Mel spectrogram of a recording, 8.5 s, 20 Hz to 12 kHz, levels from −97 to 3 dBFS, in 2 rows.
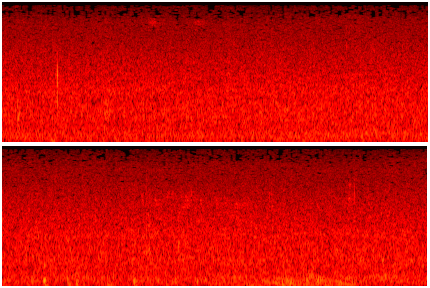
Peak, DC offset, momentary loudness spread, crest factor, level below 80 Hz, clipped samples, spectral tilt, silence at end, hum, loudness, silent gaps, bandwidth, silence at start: -22 dBFS; under 0.1%; 1 LU; 24 dB; -60 dBFS; under 0.1%; -3.5 dB/octave; 0 s; none; -47 LUFS; none; 11.5 kHz; 0 s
